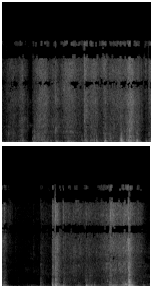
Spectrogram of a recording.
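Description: Things being handled and shifted about, rustling with scattered knocks; a sharp knock about four seconds in and another, louder one near the end.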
